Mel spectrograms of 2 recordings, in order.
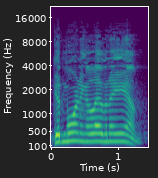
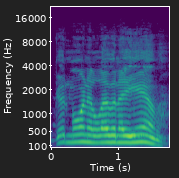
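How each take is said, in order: First: It is said strongly, with more energy. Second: It is said weakly, with little energy.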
